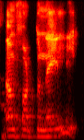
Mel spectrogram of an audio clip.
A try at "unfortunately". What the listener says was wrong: Ok, la TE no suena. De la A, aquí, A-ly. Unfortunately.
